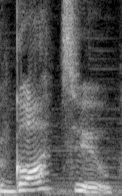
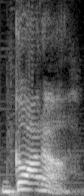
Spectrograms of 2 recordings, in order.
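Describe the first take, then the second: First: The two words are said fully and separately. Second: The two words are blended into one.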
